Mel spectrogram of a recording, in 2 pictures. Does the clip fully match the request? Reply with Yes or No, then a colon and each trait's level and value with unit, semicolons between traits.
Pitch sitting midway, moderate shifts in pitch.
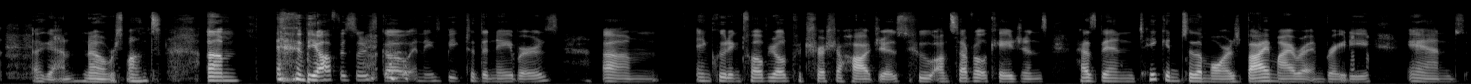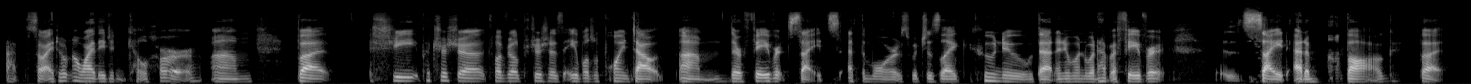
Yes: medium, 145 Hz; average, 3.3 semitones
